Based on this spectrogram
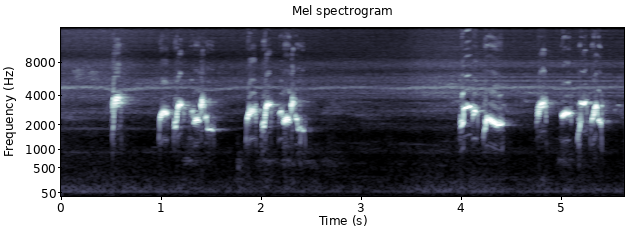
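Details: Decoy red-whiskered bulbul singing 'ché' song meant to stimulate other bulbuls: five rapid phrases of chirpy, slurred whistles, three close together, then a pause before two more.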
